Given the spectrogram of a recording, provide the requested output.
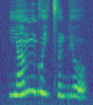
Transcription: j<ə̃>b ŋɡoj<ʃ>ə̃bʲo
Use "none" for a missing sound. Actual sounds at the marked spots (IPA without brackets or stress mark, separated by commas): ã, t͡s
